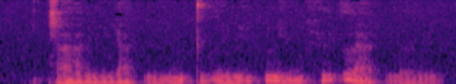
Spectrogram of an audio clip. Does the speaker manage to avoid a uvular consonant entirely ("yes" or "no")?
yes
